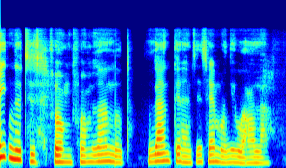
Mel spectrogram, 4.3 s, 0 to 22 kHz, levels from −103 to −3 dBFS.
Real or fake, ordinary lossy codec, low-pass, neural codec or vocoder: fake; none; 10.8 kHz; codec, 44.1 kHz, 2.6 kbps, SNAC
